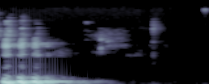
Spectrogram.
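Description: A person's voice: a brief drawn-out vocal sound without clear words for about a second, fading away, then the sound cuts to silence.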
